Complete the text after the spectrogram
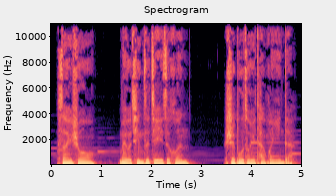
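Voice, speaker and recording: Music plays in the background as a man with a fairly low pitch talks at a very slow pace. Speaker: radio host. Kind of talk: radio narration, personal essay reading.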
